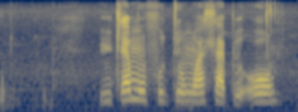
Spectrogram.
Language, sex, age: Southern Sotho, female, 19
